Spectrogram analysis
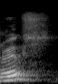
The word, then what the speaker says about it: Roose: So starting in net for Brighton, Verbrugan and Sunderland's Roose. Have I pronounced that right, Dan? Yeah, Robin Roose.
